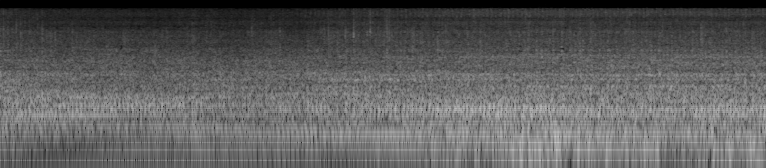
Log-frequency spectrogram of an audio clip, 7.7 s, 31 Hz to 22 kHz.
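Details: 2004 PT Cruiser 2.4 at idle with a loud busy mechanical clatter of about three beats a second; owner hopes the tensioner has failed.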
